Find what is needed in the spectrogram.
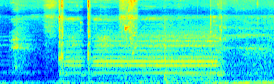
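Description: A car horn sounding once, a steady held note lasting just over a second, heard from inside a moving car over low road rumble. It is a warning at a near-miss with a car speeding down a residential street.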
